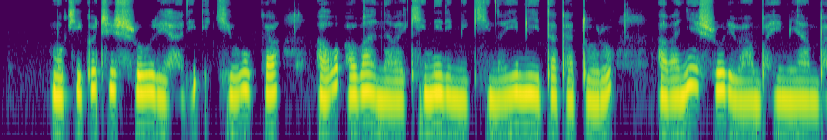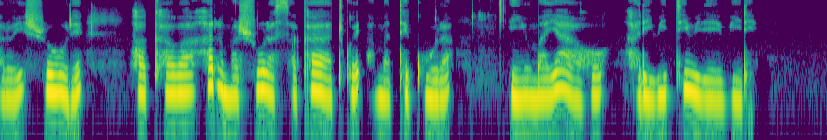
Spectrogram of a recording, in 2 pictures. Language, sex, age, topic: Rundi, female, 18-24, education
